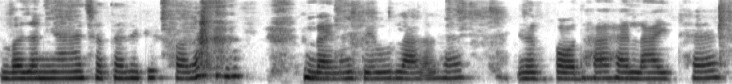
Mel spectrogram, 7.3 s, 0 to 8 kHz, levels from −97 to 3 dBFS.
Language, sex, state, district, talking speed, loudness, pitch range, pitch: Hindi, female, Bihar, Sitamarhi, 125 wpm, -15 LUFS, 215-240 Hz, 225 Hz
